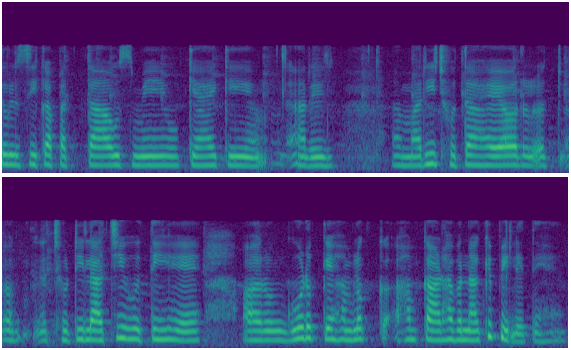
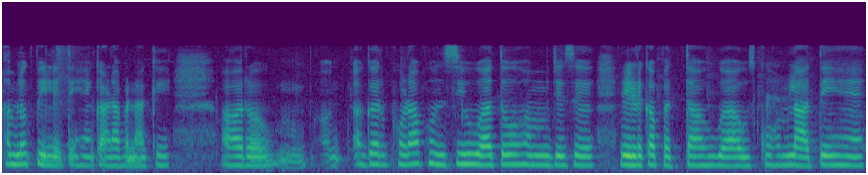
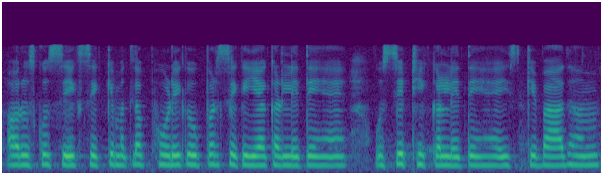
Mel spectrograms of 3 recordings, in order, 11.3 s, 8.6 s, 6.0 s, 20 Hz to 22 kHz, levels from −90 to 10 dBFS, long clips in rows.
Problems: background sounds at intervals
